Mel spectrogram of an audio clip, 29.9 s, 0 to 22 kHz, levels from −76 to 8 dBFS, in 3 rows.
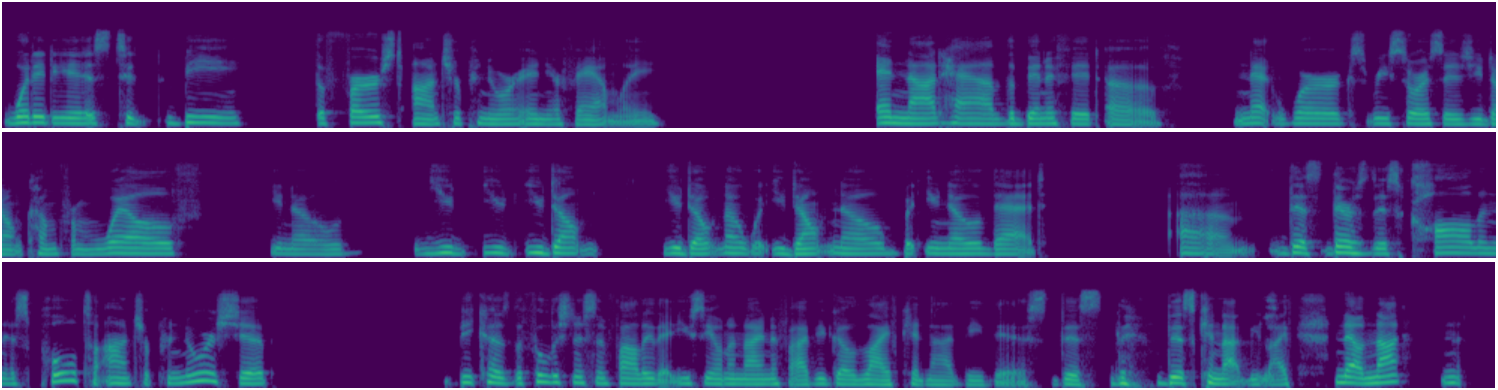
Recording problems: high frequencies cut off; noticeable; nothing above 8 kHz

